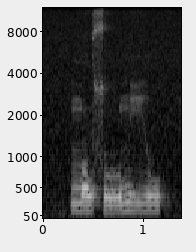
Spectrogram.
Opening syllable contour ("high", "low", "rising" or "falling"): low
